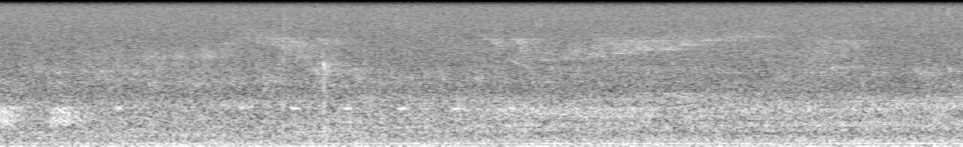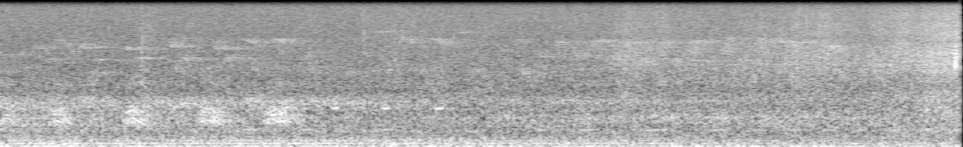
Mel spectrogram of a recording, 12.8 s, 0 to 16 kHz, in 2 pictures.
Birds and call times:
Hartlaub's Turaco (Tauraco hartlaubi): 7.2s

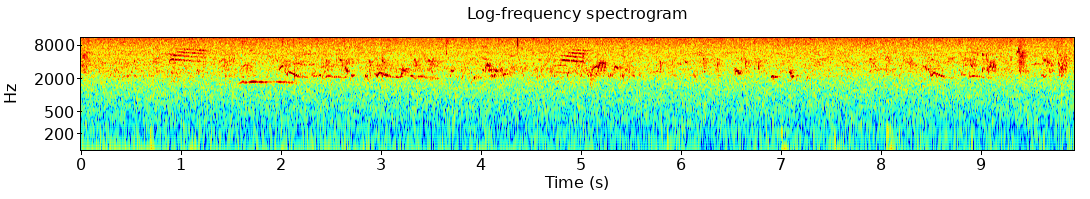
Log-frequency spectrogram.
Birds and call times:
Gray-backed Camaroptera (Camaroptera brevicaudata): 1.2s

